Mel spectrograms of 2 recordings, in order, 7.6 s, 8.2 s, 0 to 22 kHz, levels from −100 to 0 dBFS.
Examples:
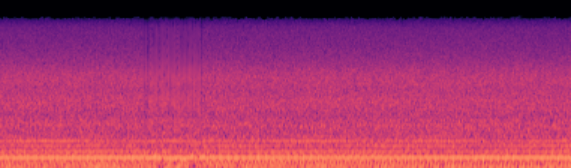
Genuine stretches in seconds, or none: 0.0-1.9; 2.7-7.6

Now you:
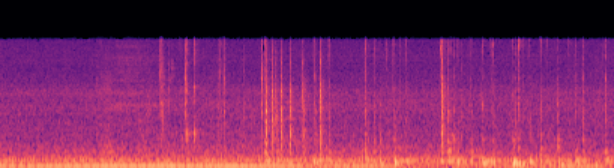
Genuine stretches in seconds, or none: 0.0-8.2

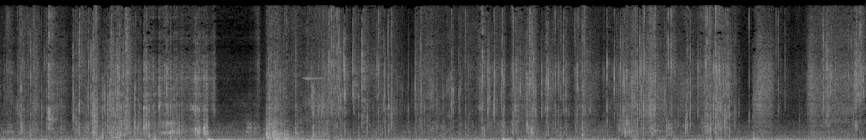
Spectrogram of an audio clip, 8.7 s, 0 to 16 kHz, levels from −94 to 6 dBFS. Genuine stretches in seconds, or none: 0.0-1.4; 2.6-8.7

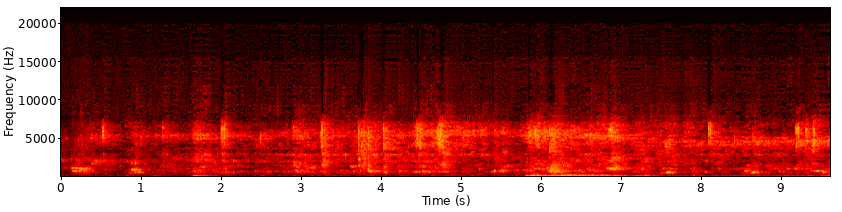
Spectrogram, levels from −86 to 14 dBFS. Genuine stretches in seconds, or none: 1.8-3.8; 7.2-8.9

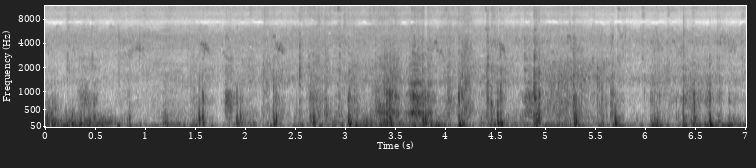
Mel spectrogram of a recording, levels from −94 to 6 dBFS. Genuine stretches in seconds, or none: 0.0-0.7; 1.5-7.0

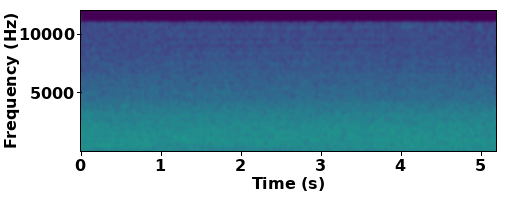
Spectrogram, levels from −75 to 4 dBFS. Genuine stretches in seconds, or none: 0.0-1.1; 3.8-5.2

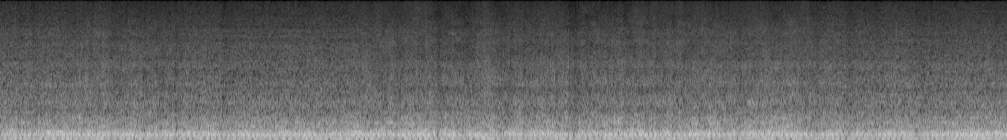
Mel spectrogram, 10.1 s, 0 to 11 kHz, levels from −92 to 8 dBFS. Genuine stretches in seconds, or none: 0.0-0.7; 1.8-3.5; 8.2-10.1

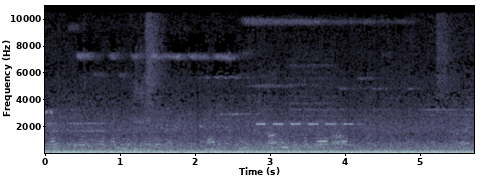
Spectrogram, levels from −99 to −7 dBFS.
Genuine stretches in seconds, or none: 0.0-5.7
